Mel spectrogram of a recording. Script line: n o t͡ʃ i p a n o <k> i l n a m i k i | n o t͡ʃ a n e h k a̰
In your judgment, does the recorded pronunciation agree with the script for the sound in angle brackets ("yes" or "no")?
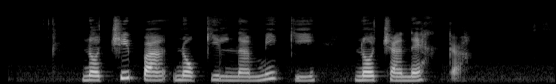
yes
